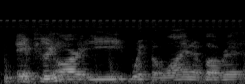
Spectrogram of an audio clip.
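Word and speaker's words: Après: A-P-R-E with the line above it and then S. Yeah. Yeah, that's Apre. Okay. That's how it's pronounced.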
